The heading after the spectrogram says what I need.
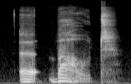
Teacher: about کے start میں جو کی ساؤنڈ آئی ہے وہ بہت ہی مختصر ہے. یہ ساؤنڈ شوا کہلاتی ہے.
